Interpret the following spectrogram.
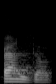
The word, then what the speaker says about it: Balder: Balder, which actually should be pronounced Balder, because Balder is the Nordic god for light. It doesn't refer to anybody getting older.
